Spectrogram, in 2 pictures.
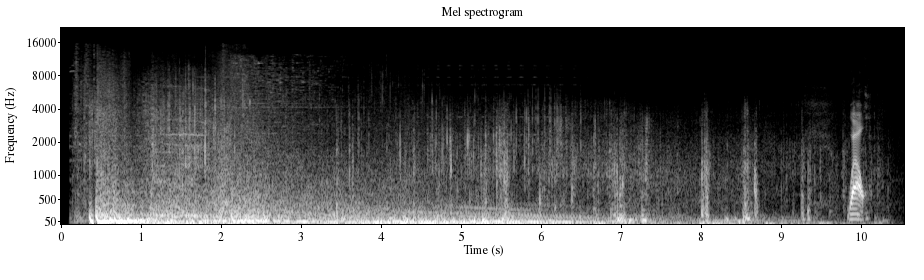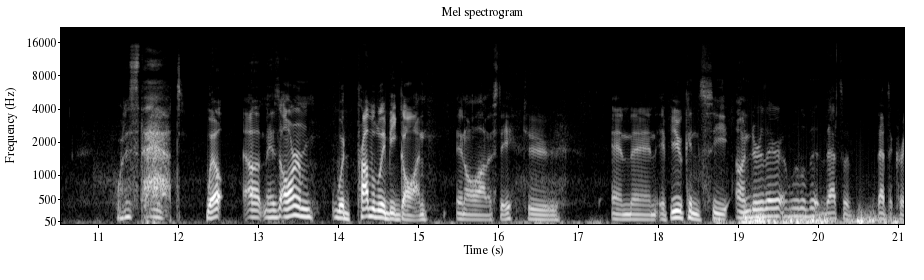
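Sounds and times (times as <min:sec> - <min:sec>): crackles: 0:00.1 - 0:21.0
slowed shotgun blast rumbling: 0:00.4 - 0:09.2.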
